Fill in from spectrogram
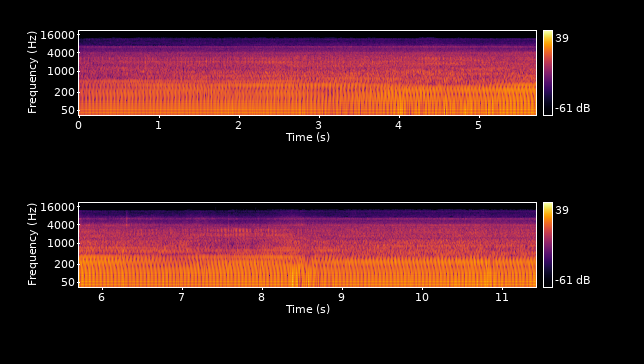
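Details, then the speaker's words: Old Lawn-Boy two-stroke self-propelled mower on mixed gas, air filter missing, mowing short grass: a ragged buzz dipping and recovering every few seconds; running rough and hunting under load. "to take it elsewhere because it is running rough and I don't want it fling all kinds of crap at my house"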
